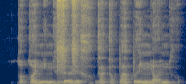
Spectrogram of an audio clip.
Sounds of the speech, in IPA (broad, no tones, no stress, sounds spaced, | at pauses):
qʷ ɘ qʷ ɘ ɲ ə ɲ ə̤ z ə̰ z ɘ x ɔ̤ ɡ a ɡ ɑ p a p ɘ ɲ ɑ̰ ɲ ɔ̤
